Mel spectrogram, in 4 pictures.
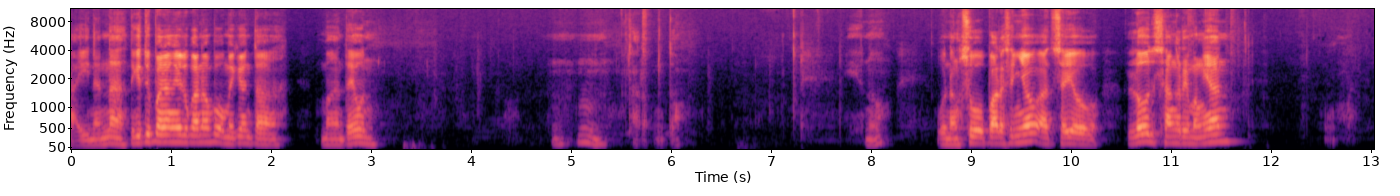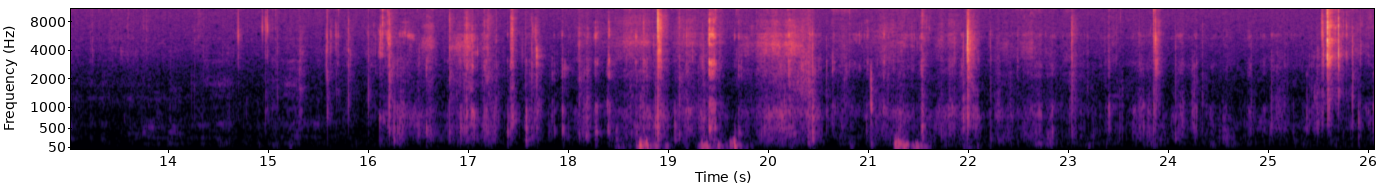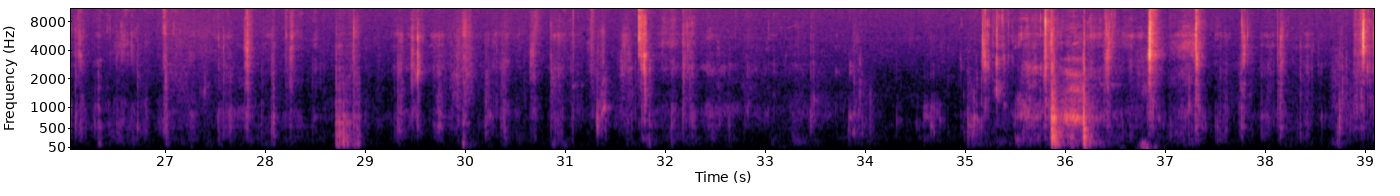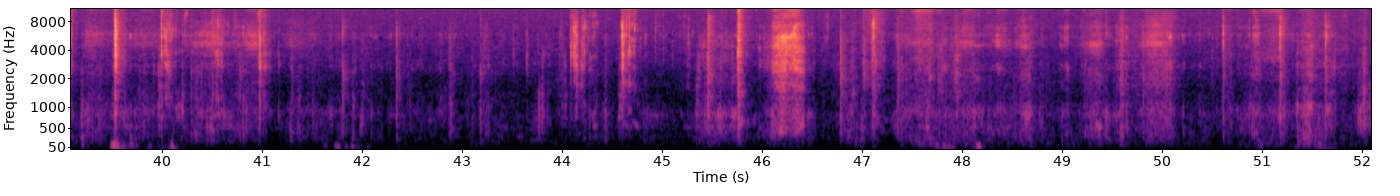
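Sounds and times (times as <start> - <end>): man biting and chewing: 14.7 - 52.0.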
